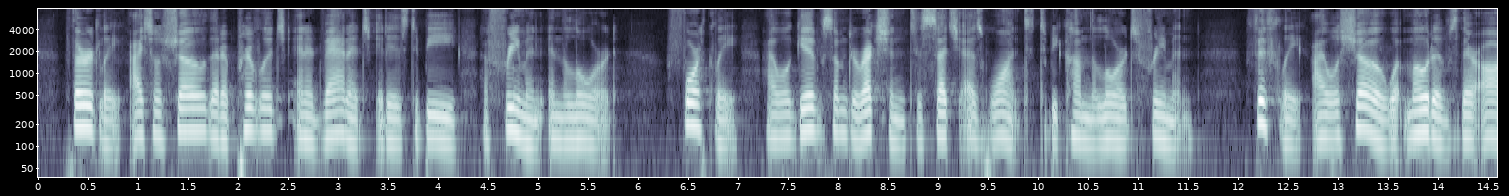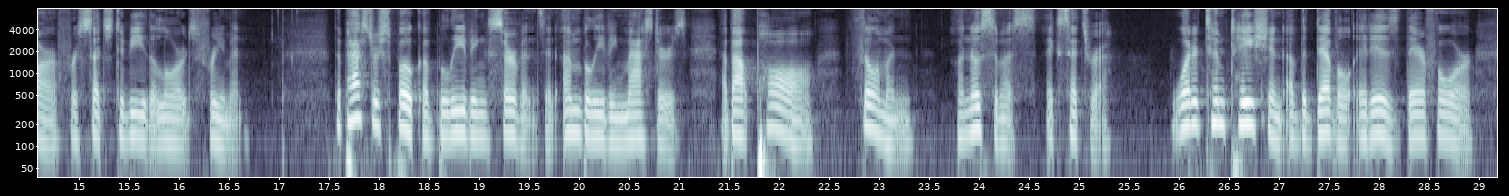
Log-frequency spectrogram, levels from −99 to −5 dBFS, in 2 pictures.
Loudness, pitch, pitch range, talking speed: -18 LUFS, 135 Hz, 125-155 Hz, 145 wpm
